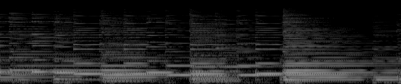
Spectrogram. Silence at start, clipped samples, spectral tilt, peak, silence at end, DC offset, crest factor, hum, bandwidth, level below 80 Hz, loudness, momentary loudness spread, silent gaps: 0 s; under 0.1%; -4 dB/octave; -22 dBFS; 0 s; under 0.1%; 14 dB; none; 19 kHz; -64 dBFS; -36 LUFS; 6 LU; none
